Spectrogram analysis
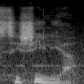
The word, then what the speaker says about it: Sicilia: En italien, on prononce Sicilia.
